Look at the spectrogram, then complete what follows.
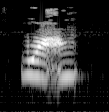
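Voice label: "往", Mandarin Chinese; hsk; chinese-flashcards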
